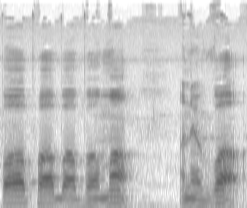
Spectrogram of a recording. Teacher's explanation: આટલું બોલતી વખતે આપણા બંને હોઠ ભેગા થઈને છૂટા પડે છે. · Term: ઓષ્ઠ્ય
